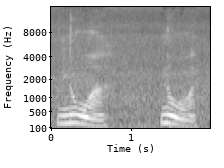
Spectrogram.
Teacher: the first syllable is no with a diphthong o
